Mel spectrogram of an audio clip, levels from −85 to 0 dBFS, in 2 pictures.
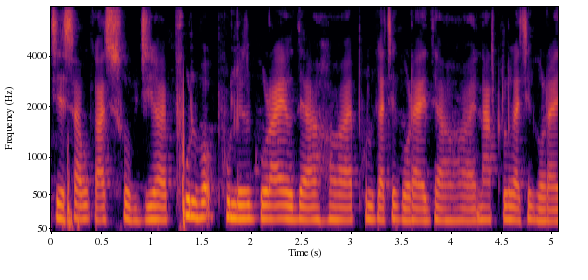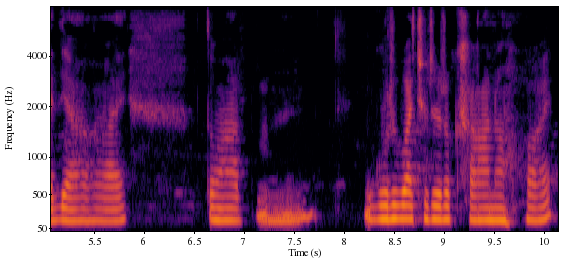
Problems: background sounds at intervals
